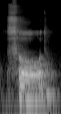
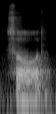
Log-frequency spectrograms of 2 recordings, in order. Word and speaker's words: sword: as well um yeah the letter w also can be silent in other random words like for example two or sword sword yeah the only words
